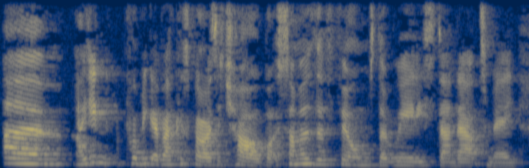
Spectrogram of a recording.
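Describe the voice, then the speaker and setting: A woman in her forties with a slightly croaky, sore-throated voice, chatting casually and a little hesitantly as a podcast guest. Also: medium pitch, normal speed, fairly bright tone. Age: 40s. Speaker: podcast guest, finance executive. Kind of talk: casual interview chat. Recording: echoey home recording.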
